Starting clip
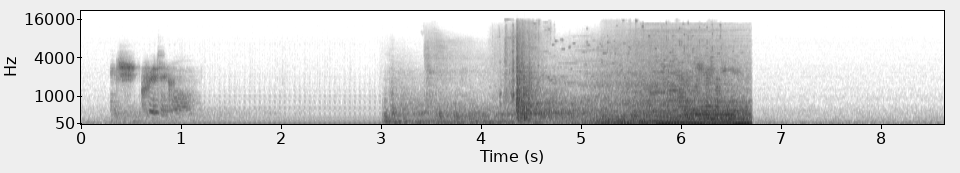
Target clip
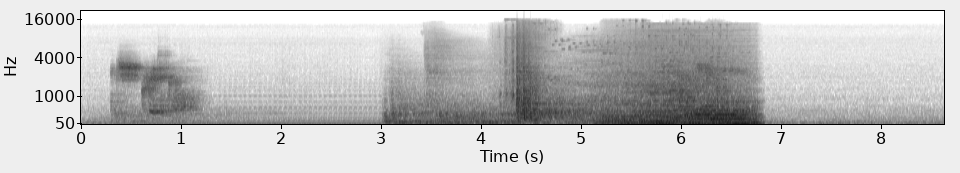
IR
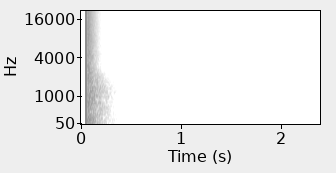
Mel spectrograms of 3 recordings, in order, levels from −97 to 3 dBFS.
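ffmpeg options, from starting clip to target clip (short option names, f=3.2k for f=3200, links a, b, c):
-filter_complex "[0:a]asplit=2[a][b];[1:a]atrim=start_sample=2205,atrim=end_sample=3087,adelay=65[c];[b][c]afir=irnorm=-1:irlink=0,volume=-0.5dB[d];[a][d]amix=inputs=2:normalize=0,volume=7.5dB"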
